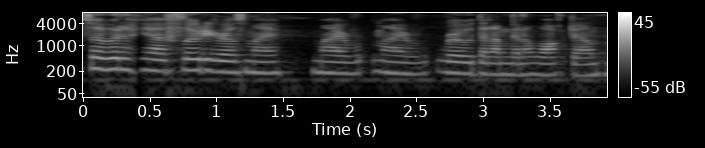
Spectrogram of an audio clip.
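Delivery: gloomy, dejected, really depressed. Wrapping up a remark to the other speaker, sounding really depressed. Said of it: "you just sounded really depressed".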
